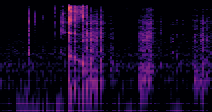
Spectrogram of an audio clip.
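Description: Potato chips being chewed close to the microphone: a string of short crunches, the loudest about two-thirds of a second in.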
